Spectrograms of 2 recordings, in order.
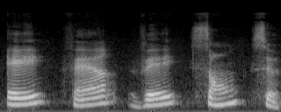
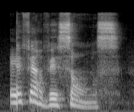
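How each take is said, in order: First: "effervescence" very slowly, each syllable set apart by a pause; teacher's slow syllable-splitting of "effervescence". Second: Said in the usual way. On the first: Shown as a demonstration. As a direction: cut EFFERVESCENCE into separate syllables. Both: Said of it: "couper le mot par syllabe".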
